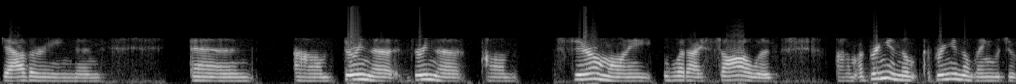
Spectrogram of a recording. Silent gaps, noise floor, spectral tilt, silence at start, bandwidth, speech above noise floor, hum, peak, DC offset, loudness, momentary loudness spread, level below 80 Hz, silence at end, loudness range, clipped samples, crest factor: none; -48 dBFS; -7.5 dB/octave; 0.05 s; 12 kHz; 32 dB; none; -4 dBFS; under 0.1%; -17 LUFS; 13 LU; -52 dBFS; 0 s; 3 LU; under 0.1%; 14 dB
